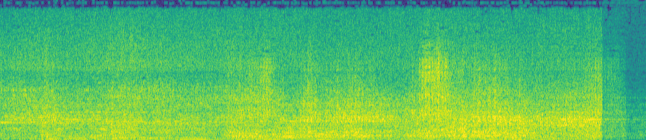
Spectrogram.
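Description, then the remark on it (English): A heavy Mack truck engine roars, a loud low harmonic rumble that revs and strains steadily as the truck pulls away, leaving its trailer behind, then cuts off abruptly near the end. “pulls away in the truck, leaving the trailer and the captain behind.”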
